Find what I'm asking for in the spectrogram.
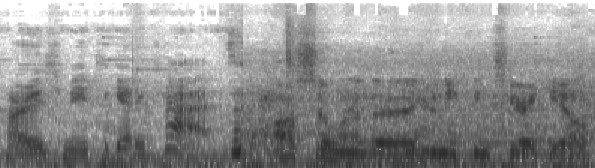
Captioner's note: people chattering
